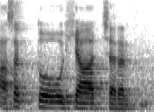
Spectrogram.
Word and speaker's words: असक्तोह्याचरन्: சமாச்சார அடுத்தது அசக்தஹ ஹி அது அசக்தோஹி அப்படின்னு ஆகிடும். அசக்தஹ ஹி ஆச்சரன் ஹி ஆச்சரன் சேரும்போது ஹியாச்சரன் மாறிடும். எல்லாம் சேரும்போது அசக்தோ ஹியாச்சரன்.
